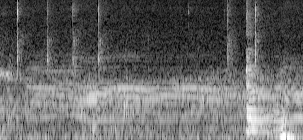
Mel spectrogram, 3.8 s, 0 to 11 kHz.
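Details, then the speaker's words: Märklin 33121 model locomotive from the late 1990s with its original Delta decoder and AC motor. At low throttle the motor gives a faint electrical buzz with light clicks but does not move, then starts jerkily, before a LokPilot 5 basic and 60941 motor kit upgrade. "um but as I turn up the throttle you can hear it buzzing and you don't see it moving, listen very carefully"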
